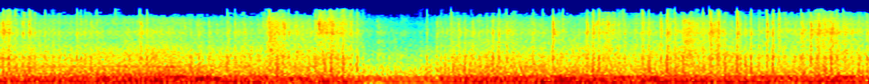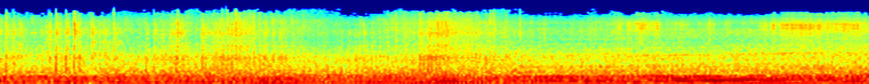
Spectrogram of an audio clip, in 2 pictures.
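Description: A bus engine rumbles and whines steadily from inside the bus.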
